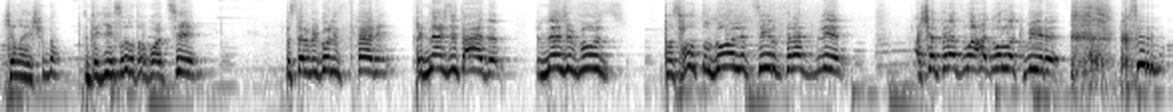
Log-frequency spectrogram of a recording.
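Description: High-voiced, fast-talking man. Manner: teasing, animated, mock-scolding with frequent laughter. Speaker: football YouTuber reacting to results. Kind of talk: excitable casual football chat.

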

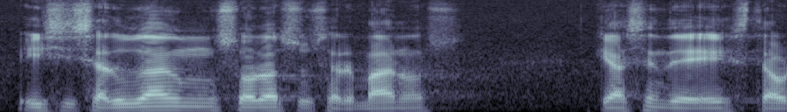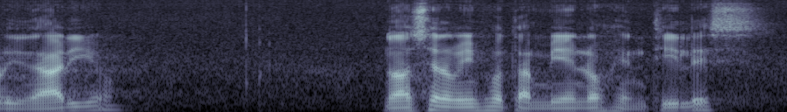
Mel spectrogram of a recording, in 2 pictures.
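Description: A man serving as priest, reading the Gospel and preaching slowly and deliberately in a large church with a cathedral echo. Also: deep voice, clear, resonant tone. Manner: slow, measured proclamation. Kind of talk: liturgical reading and homily. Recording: long church reverb.

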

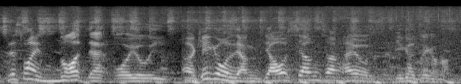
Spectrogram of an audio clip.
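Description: A man's voice: fairly high pitch, lively intonation, a little fast, music in the background. A man hosting a food vlog, chatting eagerly as he tastes dishes at an outdoor night market. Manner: enthusiastic, chatty while eating. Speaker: food vlogger host. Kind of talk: casual food vlog chat.

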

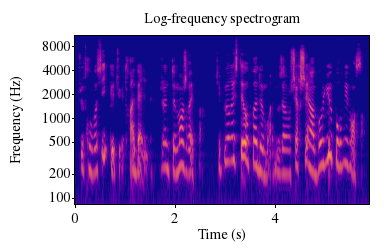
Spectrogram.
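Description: A woman voicing a feared male eagle who turns gentle and reassuring, in a storybook tale. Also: on the high side, fast talker, gravelly. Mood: musing. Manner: calm and reassuring. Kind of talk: storybook narration.

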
